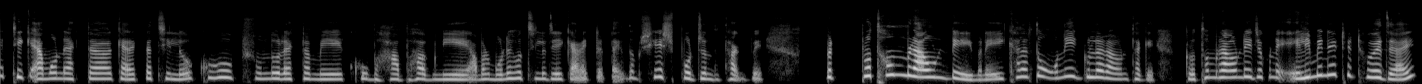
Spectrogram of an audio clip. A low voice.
No: very high, 275 Hz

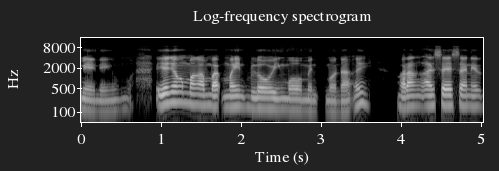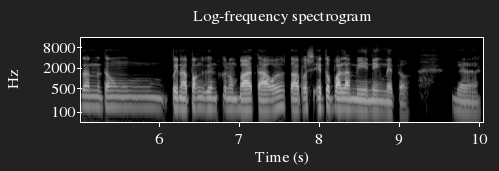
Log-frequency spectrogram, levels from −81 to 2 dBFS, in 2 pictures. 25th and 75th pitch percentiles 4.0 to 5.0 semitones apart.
Yes: average, 4.5 semitones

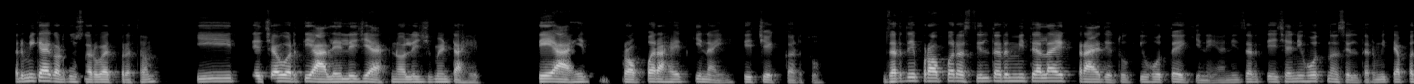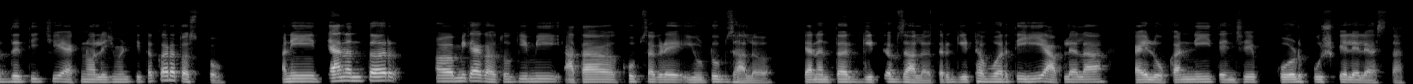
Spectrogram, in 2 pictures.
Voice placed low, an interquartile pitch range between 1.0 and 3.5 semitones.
Yes: low, 120 Hz; average, 2.9 semitones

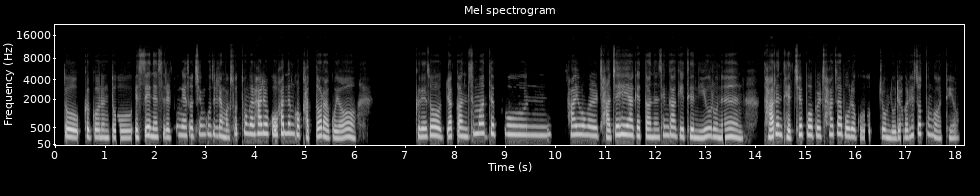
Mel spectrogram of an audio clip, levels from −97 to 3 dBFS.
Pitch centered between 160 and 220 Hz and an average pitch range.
No: high, 240 Hz; average, 4.8 semitones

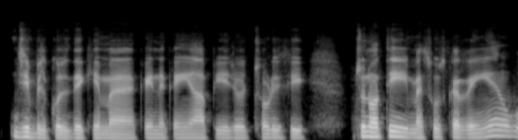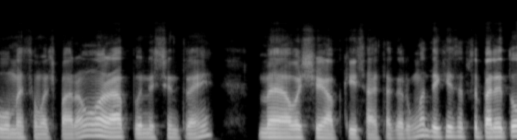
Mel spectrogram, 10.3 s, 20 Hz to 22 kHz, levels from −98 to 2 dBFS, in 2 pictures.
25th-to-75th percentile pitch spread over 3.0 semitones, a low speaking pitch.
Yes: average, 3.5 semitones; low, 110 Hz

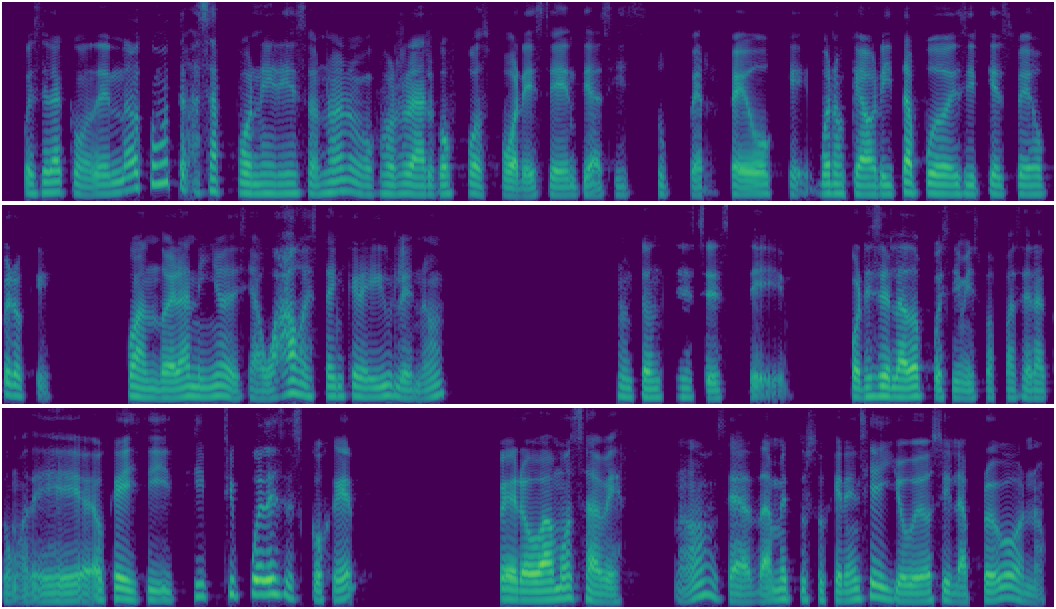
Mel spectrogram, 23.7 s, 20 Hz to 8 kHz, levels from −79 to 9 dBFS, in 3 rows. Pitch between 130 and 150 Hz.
Yes: medium, 140 Hz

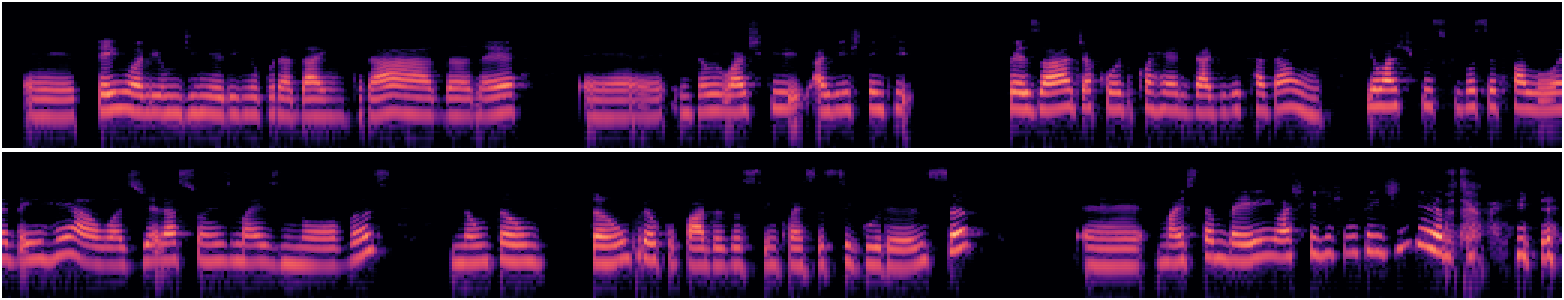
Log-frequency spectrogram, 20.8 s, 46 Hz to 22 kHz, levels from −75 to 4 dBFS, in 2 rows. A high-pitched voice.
Yes: high, 225 Hz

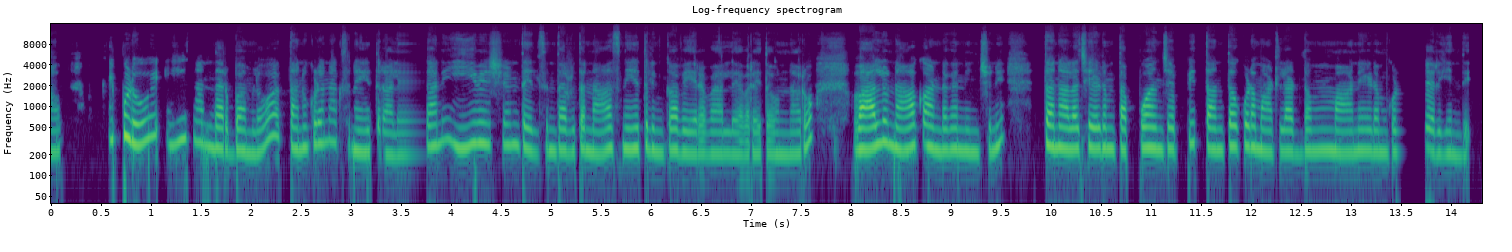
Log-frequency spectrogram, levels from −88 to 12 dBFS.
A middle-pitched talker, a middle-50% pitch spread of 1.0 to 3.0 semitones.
No: high, 235 Hz; narrow, 2.5 semitones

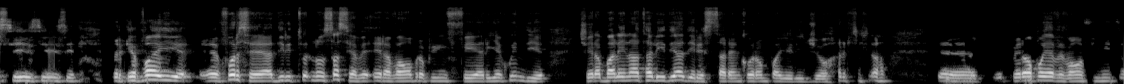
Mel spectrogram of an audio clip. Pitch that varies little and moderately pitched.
No: average, 3.4 semitones; medium, 160 Hz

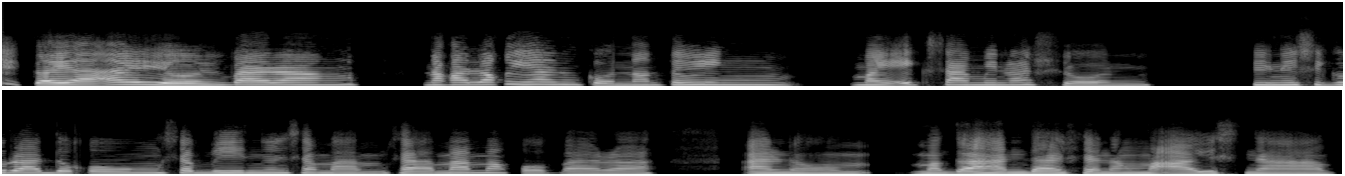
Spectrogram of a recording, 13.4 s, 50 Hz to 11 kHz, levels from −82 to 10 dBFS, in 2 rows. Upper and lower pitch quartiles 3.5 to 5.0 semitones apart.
Yes: average, 4.2 semitones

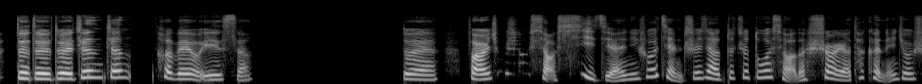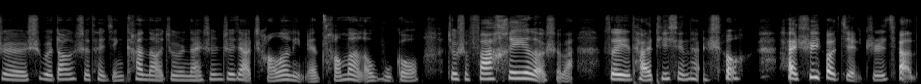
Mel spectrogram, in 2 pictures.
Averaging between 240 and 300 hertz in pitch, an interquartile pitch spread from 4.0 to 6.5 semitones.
Yes: high, 245 Hz; average, 4.5 semitones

